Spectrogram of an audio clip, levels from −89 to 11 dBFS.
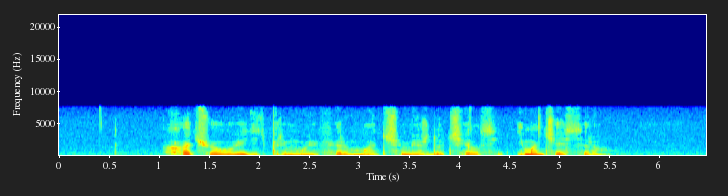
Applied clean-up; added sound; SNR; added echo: none; none; none; none.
